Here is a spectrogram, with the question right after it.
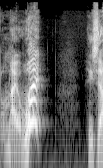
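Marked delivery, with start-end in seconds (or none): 0.3-0.7 shocked what. Retold or imitated. Reacting to insult.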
